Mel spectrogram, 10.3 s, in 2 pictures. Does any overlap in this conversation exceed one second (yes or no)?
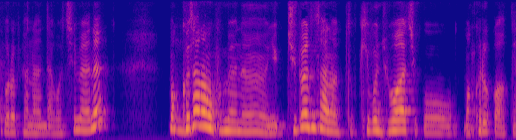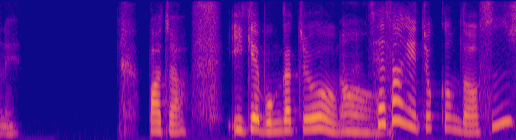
no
